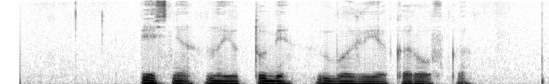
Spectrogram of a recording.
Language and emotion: Russian, neutral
